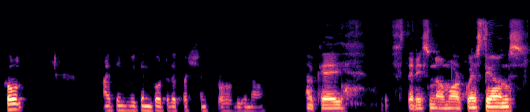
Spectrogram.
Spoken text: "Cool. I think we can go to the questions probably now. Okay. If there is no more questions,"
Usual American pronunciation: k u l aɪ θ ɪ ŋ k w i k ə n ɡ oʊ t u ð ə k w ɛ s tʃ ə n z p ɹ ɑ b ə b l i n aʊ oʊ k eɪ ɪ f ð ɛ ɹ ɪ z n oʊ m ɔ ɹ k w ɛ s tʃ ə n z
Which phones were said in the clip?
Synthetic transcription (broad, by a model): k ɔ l aɪ t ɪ ŋ k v i k ə n ɡ oʊ t u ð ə k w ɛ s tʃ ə n s p ɹ ɑ b ə b l i n aʊ oʊ k eɪ ɪ f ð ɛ ɹ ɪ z n oʊ m ɔ ɹ k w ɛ s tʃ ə n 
